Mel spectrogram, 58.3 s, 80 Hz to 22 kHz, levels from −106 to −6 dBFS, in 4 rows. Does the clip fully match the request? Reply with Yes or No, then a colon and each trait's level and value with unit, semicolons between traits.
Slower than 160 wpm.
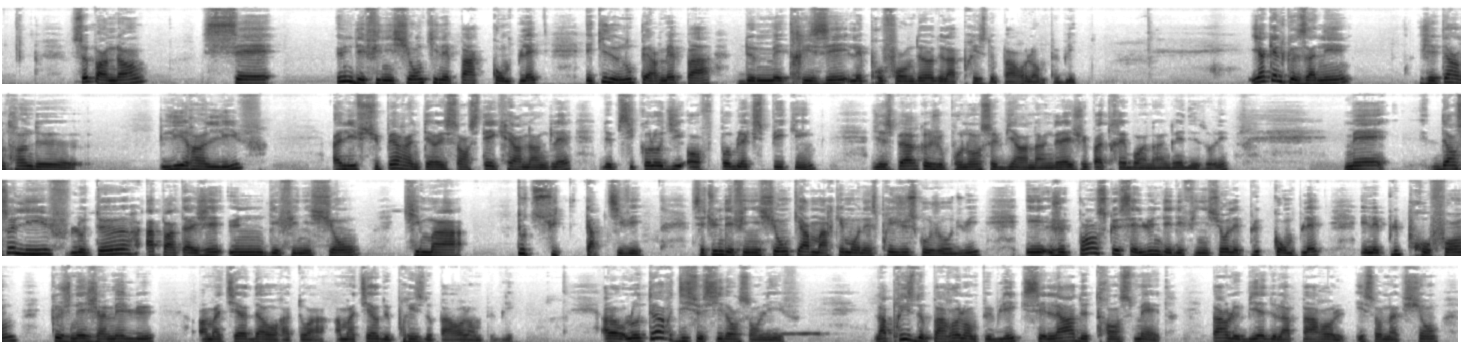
Yes: average, 150 wpm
